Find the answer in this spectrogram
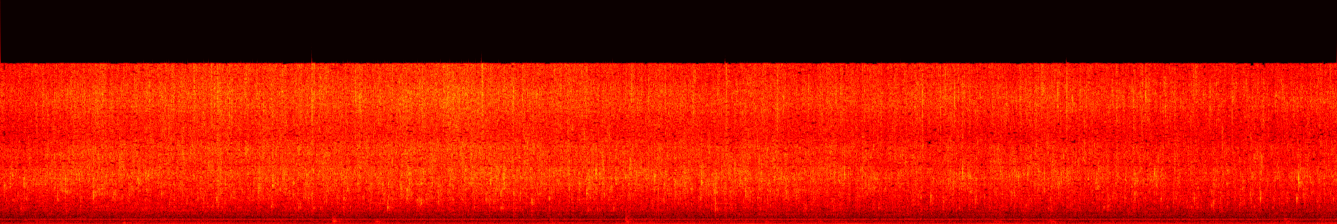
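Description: Hamburger patties frying in shallow oil in a frying pan over a mild flame: a steady sizzle with fine crackling.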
